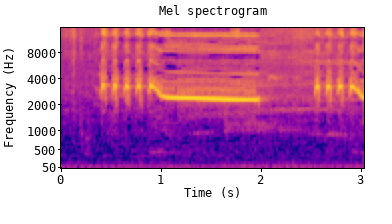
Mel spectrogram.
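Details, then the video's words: Common iora song used to train cage birds: four rapid clipped notes, then a sustained pure whistle held for about a second, after which the clipped notes start again. "MASTERAN - Burung Cipeuw/Cipo Terbaik"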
